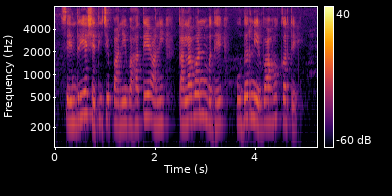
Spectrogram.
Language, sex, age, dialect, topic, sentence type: Marathi, female, 36-40, Varhadi, agriculture, statement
